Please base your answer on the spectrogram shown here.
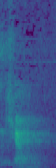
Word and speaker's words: ㄎㄧㄤ: And you pronounce it as Kiang, and it's an onomatopoeia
